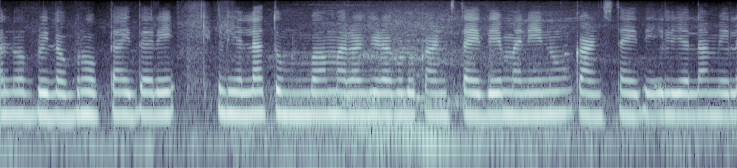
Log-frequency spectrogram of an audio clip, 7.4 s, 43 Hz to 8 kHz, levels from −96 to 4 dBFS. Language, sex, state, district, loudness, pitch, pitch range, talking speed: Kannada, female, Karnataka, Raichur, -14 LUFS, 220 Hz, 220-225 Hz, 130 wpm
